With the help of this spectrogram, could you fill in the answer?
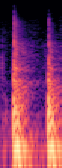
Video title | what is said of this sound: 💡This Should Have Been The BIG DAY🔌 But We Dropped The Ball 🤬#homestead #offgrid #tinyhouse #solar | this sounds hollow. It sound like nothing's behind it.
